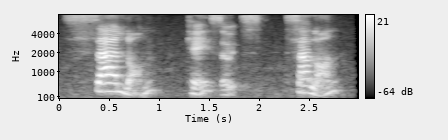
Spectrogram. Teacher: the stress is on the first syllable and in american english this stress falls on the second syllable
